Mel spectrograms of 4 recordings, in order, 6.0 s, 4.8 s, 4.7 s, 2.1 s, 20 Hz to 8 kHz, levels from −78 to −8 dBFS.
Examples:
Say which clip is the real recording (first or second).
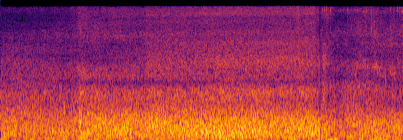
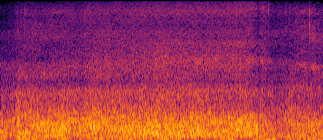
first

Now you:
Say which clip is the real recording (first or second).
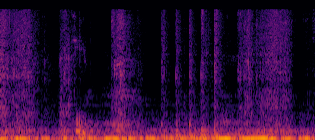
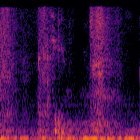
first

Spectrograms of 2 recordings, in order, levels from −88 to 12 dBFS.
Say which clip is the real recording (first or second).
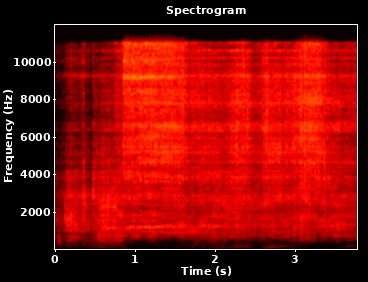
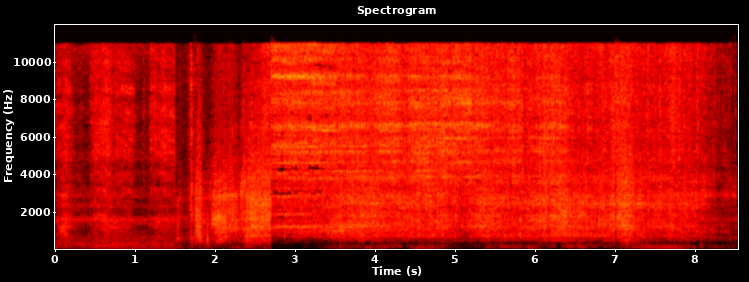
second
